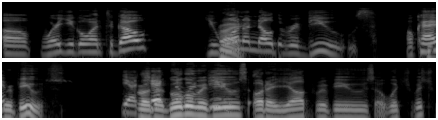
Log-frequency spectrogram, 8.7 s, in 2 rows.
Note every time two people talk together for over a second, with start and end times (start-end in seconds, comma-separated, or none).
5.7-6.9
